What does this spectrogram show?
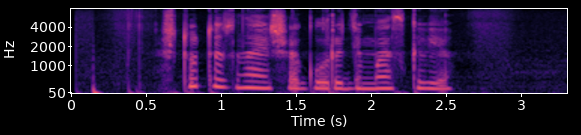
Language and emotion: Russian, neutral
